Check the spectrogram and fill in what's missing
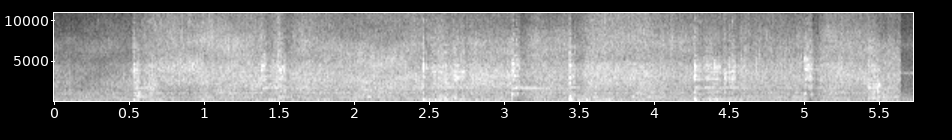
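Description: A handful of mint is stirred into sautéed tomatoes for a large batch of vegetable biryani. The pan gives a loud, continuous sizzle, with regular scrapes of the spoon against it.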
